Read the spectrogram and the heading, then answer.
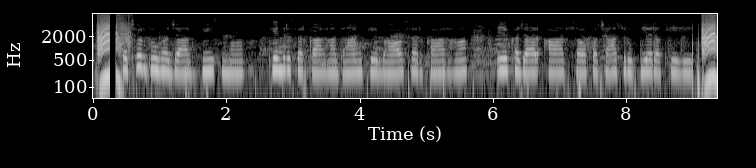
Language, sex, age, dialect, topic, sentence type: Chhattisgarhi, female, 18-24, Central, agriculture, statement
